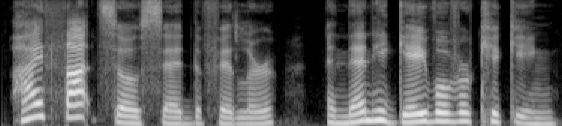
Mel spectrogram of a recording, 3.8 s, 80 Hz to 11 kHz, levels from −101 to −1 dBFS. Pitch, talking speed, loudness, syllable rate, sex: 195 Hz, 190 wpm, -18 LUFS, 4.6 syllables/s, female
